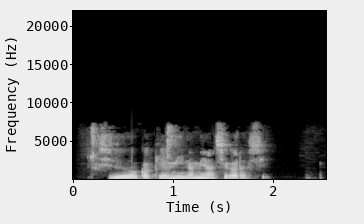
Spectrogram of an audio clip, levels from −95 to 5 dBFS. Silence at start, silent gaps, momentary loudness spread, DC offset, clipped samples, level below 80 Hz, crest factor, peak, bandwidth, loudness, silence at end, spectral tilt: 0.2 s; none; 10 LU; under 0.1%; under 0.1%; -46 dBFS; 16 dB; 0 dBFS; 7.6 kHz; -15 LUFS; 0.6 s; -5.5 dB/octave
